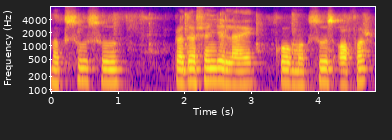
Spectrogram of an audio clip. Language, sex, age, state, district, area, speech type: Sindhi, male, 18-30, Gujarat, Kutch, rural, read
